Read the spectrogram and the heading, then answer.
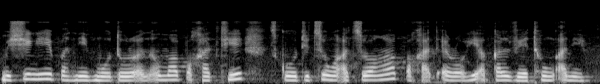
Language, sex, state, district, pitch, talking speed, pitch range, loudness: Mizo, female, Mizoram, Aizawl, 195 Hz, 210 wpm, 185-210 Hz, -12 LUFS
